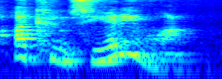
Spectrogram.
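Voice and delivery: usual speaking voice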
